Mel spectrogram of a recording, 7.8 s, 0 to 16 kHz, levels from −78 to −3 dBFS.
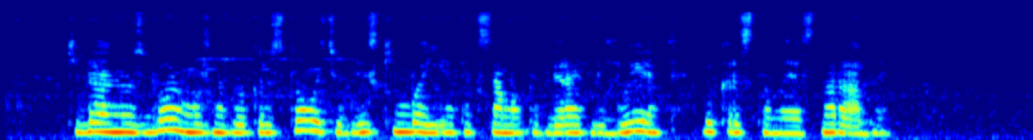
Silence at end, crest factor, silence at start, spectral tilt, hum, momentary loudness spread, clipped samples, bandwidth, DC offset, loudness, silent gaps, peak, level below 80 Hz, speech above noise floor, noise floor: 1.1 s; 14 dB; 0.5 s; -8 dB/octave; none; 10 LU; under 0.1%; 11.5 kHz; under 0.1%; -28 LUFS; none; -14 dBFS; -62 dBFS; 39 dB; -66 dBFS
